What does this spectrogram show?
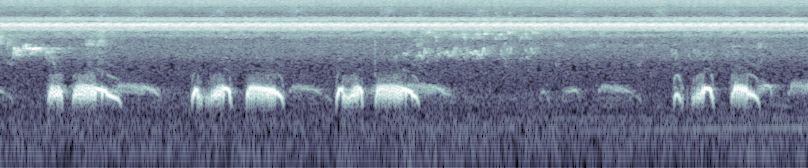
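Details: Spotted dove cooing in phrases of clipped short notes and a longer falling coo. A quieter stretch of soft coos follows before the calling resumes more loudly. A constant high-pitched hiss is in the background.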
